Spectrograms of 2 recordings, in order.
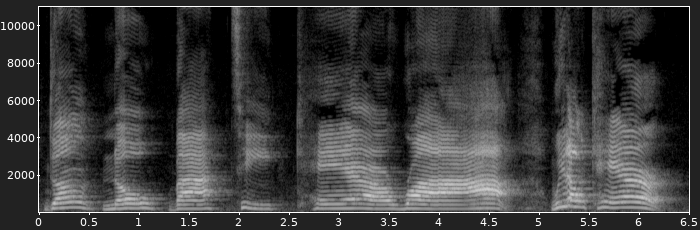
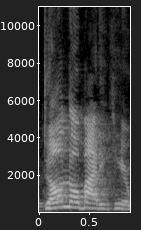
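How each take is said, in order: First: Don't nobody care stretched very slow and loud; drawn out. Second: Said in the usual way. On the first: Shown as a demonstration. Host waving off a character's old grudge, drawn out and exasperated. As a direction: drag out every word of Don't nobody care. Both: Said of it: "We on season six".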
